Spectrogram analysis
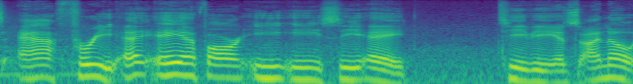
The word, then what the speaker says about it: Afreeca: Because as I said, Africa, you must have thought I was pronouncing it kind of bizarre. That would be. It's not Africa, it's but I didn't do it. Afreeca.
